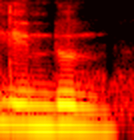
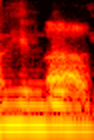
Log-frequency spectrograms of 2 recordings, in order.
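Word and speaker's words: هند: Ini Hindun. Ya ada sahabat wanita namanya ini satu-satunya ini ya bisa tanwin. Hindun. Dibaca orang Arab itu bacanya cuma Hind gitu aja, Hind.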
